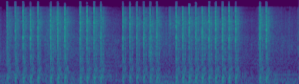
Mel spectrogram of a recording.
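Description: Rapid machine gun bursts rattle out in quick succession in a combat scene, several sustained volleys of sharp, evenly spaced shots with brief pauses between them, loud throughout.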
